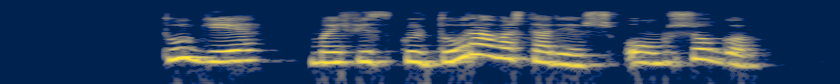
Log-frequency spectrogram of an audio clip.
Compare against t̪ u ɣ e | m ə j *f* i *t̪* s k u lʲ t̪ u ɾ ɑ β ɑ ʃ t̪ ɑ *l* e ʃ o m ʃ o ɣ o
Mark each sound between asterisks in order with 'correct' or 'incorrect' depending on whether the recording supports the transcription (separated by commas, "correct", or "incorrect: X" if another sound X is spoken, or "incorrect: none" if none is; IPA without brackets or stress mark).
correct, incorrect: none, incorrect: ɾ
